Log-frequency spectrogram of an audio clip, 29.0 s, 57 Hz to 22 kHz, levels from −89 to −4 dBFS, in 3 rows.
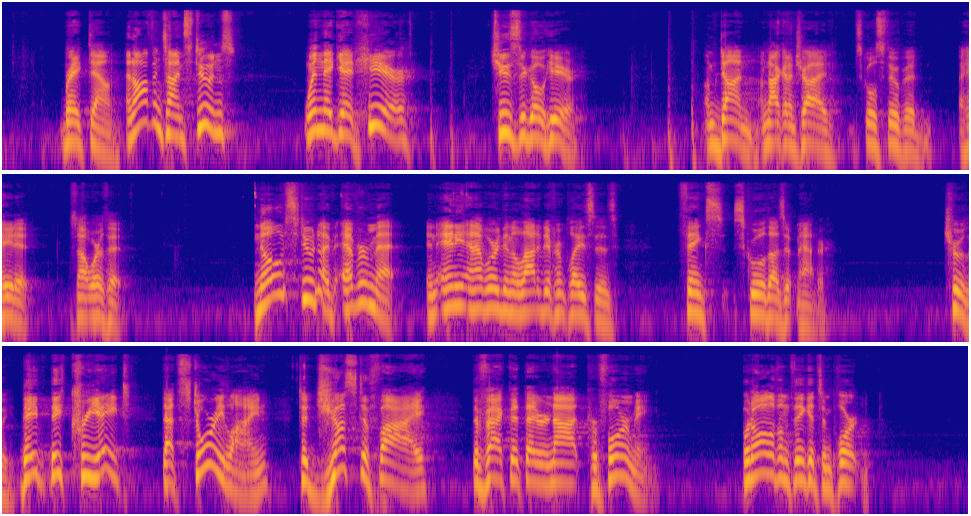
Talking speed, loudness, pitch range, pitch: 140 wpm, -22 LUFS, 140-200 Hz, 170 Hz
